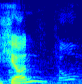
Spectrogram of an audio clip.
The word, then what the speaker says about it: HyuN: hyun um which uh his name is actually hyun uh not human i think i probably pronounced it hewn in the past but now that i know how to pronounce korean i can look at his korean name and it is actually so there you go his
